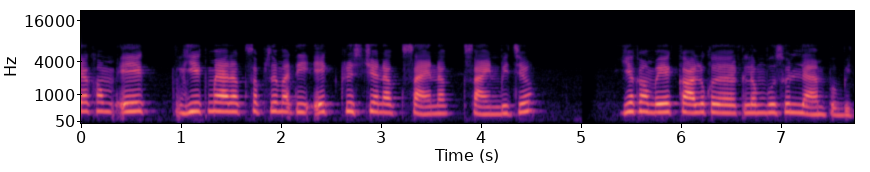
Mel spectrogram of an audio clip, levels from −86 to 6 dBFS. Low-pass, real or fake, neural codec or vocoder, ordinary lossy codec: 7.2 kHz; real; none; none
